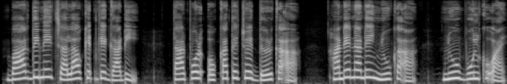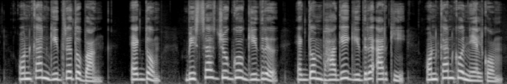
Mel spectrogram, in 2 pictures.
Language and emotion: Santali, neutral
